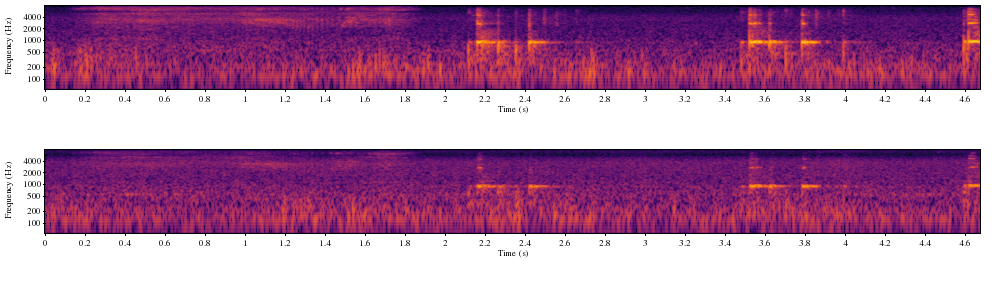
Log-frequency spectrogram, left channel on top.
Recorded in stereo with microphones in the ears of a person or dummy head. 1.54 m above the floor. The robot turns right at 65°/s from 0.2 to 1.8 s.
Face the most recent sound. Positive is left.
turn(degrees=65)  # may be behind; listen again after turning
